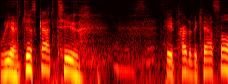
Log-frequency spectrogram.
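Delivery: breathless and winded. Speaker just after a long uphill walk to a castle, out of breath. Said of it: "If I sound out of breath".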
